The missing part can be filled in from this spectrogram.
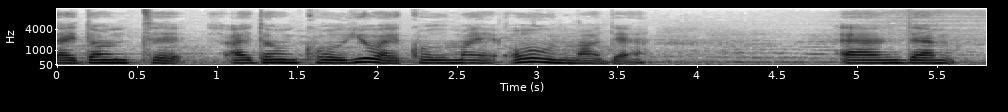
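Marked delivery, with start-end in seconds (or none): none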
